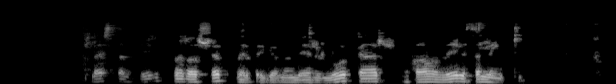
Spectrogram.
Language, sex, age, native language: Icelandic, male, 20-29, Icelandic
